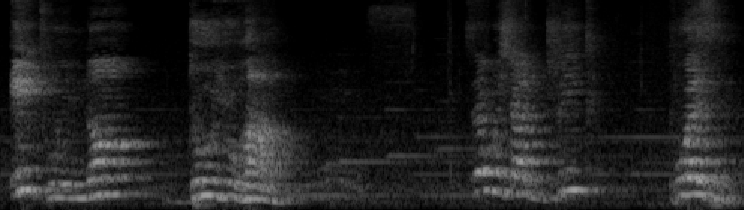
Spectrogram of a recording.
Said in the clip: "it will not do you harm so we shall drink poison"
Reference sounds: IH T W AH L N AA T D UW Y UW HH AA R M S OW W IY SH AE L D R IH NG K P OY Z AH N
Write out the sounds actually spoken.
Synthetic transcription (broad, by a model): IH T W AH L N AA T D UW Y UW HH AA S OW W IY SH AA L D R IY K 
